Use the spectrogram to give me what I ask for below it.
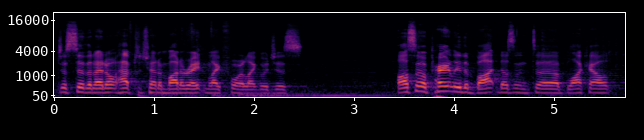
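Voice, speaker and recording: An American man streaming a naval battle game, thinking aloud about tactics and chatting with viewers in a relaxed way. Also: a little high, fairly quick, soft background music. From American, born in Germany. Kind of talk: live gameplay commentary and chat. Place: Vienna home setup.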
